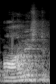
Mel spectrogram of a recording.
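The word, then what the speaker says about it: honest: हॉनेस्ट थोड़ी पढ़ा जाता है मेरे भाई, हॉनेस्ट नहीं पढ़ा जाता, हॉनेस्ट नहीं पढ़ा जाता, इसको ऑनेस्ट पढ़ा जाता है, क्योंकि यस क्या होता है? साइलेंट होता है, इसलिए यहाँ पे आ का उच्चारण होता है।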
